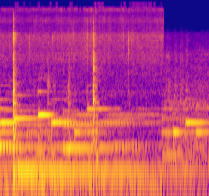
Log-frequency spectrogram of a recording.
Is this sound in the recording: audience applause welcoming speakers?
no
